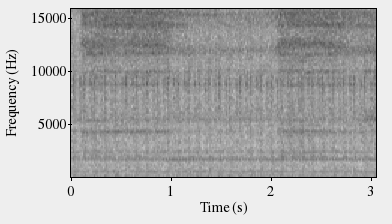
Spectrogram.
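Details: Hill-Rom Vest oscillation vest and nebulizer compressor running together during airway clearance by a person with primary ciliary dyskinesia (PCD), with nebulized and inhaled antibiotic treatments; steady mechanical hum with rapid regular pulsing, about three per second.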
